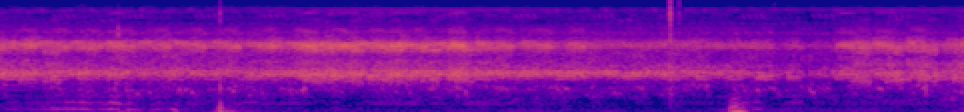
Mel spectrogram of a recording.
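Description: Frogs croak continuously in a rain-flooded rice field at night, a dense steady chorus of many calls with an occasional nearby thump or splash.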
